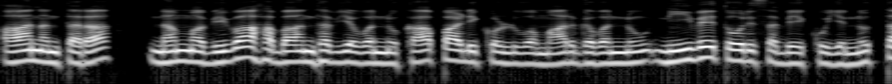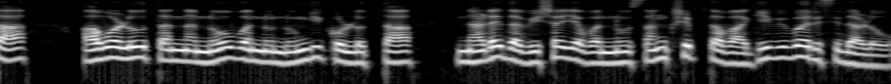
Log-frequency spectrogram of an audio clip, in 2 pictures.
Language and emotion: Kannada, neutral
